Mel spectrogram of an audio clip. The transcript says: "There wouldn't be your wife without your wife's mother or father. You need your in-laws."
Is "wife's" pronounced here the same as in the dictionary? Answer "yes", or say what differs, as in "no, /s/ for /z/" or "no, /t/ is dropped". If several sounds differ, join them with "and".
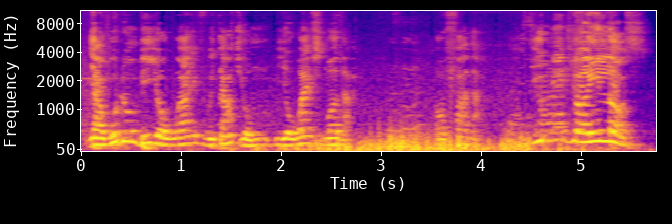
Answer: yes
